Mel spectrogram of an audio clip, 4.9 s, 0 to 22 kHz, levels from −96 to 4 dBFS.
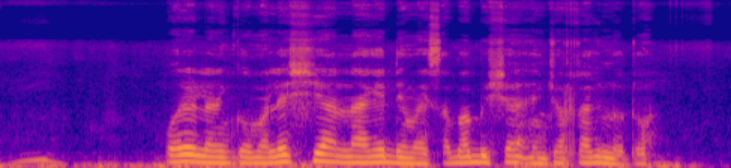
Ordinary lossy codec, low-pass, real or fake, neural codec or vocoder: none; none; real; none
